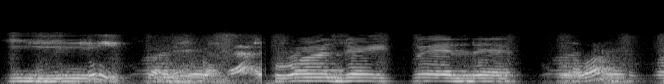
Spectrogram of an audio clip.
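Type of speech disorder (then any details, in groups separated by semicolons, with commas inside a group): Spastic dysarthria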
